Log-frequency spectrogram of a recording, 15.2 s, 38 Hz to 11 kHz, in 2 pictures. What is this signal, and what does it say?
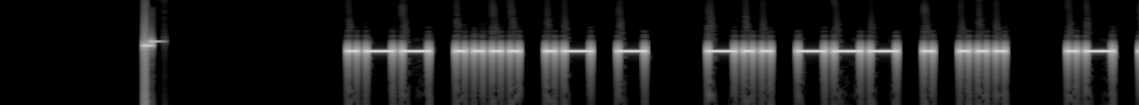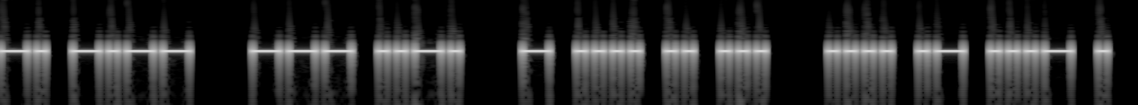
Morse code, heard as a keyed tone, about 21 wpm, 700 Hz. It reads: WHAT DOES ANY OF THIS HAVE
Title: Sets of 9 Words - 20wpm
